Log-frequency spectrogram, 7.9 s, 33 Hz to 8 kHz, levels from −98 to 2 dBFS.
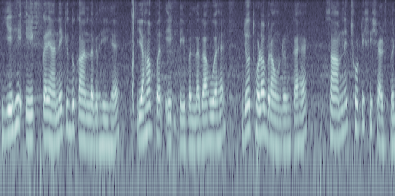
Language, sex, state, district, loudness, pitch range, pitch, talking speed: Hindi, male, Punjab, Pathankot, -18 LUFS, 140-190 Hz, 160 Hz, 195 wpm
